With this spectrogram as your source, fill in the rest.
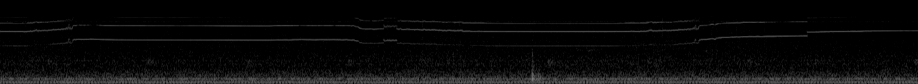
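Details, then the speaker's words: Joule thief circuit with a small scrap toroid driving a CFL from about 1.3 V: a thin, high oscillator whine holds steady, then steps down and back up as the adjustment changes the frequency; normal tuning. "what we're doing is we're changing the [Music] frequency"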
